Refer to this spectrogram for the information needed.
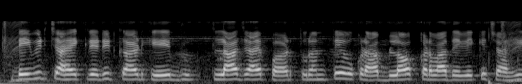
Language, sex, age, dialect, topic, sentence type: Magahi, female, 25-30, Western, banking, statement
